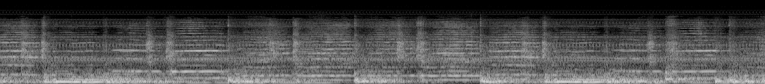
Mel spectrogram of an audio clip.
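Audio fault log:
Throughout, timecode bleed: a steady chirpy warble sits maybe 15 dB under the sound, flipping between tones around 1 kHz and 2 kHz. That's linear timecode leaking in from a nearby track or cable, its square wave ticking along at 30 frames per second.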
